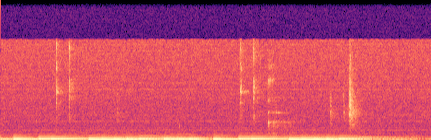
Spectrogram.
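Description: Plucked synth arpeggio melody from the Spire software synthesizer, playing solo: short, guitar-like notes stepping up and down in a repeating phrase that comes round about every two and a half seconds, fading out just before the end.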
